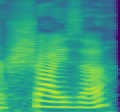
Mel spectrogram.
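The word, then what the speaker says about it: Scheiße: I do have two words that I learned while watching this show, and they are shiza,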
